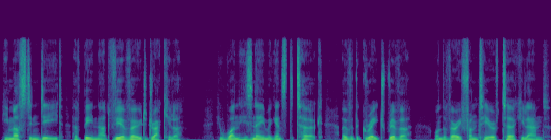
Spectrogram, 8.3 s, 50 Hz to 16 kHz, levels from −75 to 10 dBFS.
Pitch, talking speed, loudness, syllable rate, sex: 110 Hz, 190 wpm, -17 LUFS, 5.5 syllables/s, male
